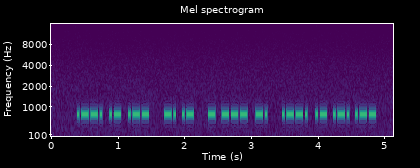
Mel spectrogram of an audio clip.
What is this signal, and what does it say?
Morse code (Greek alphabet), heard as a keyed tone, hand-sent with a paddle, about 36 wpm, 770 Hz. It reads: ΠΑΩ ΝΑ ΤΟΝ ΠΑΡΩ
